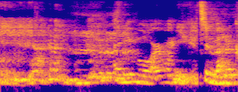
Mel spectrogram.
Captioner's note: laughing softly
